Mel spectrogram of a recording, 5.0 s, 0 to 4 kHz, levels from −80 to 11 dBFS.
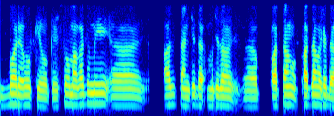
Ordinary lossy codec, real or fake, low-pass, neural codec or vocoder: none; real; 3.6 kHz; none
